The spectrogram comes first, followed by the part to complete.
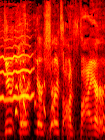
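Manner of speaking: yelling, high-pitched and slow.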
